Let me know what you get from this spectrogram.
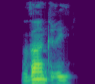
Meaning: a kind of rosé wine made from red grapes, in particular Pinot Noir
- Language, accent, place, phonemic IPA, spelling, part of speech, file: French, France, Lyon, /vɛ̃ ɡʁi/, vin gris, noun, LL-Q150 (fra)-vin gris.wav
